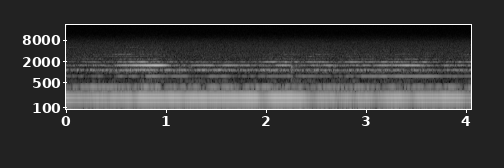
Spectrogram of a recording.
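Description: A bowed double bass and a male dhrupad voice sustain one long low note together, a steady drone with bright overtones and only slight wavers, ringing in the reverberation of a stone church.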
